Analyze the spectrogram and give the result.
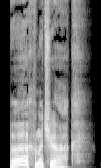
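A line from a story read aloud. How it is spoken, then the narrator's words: Drawling, mocking. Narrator (Russian): протянула она с характерной издевкой в голосе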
